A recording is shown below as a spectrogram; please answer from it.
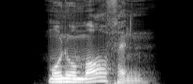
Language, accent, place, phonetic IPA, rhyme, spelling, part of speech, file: German, Germany, Berlin, [monoˈmɔʁfn̩], -ɔʁfn̩, monomorphen, adjective, De-monomorphen.ogg
- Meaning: inflection of monomorph: 1. strong genitive masculine/neuter singular 2. weak/mixed genitive/dative all-gender singular 3. strong/weak/mixed accusative masculine singular 4. strong dative plural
